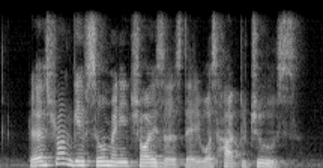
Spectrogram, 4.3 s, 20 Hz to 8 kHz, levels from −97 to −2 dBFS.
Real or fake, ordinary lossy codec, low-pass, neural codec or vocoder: fake; none; 7.2 kHz; codec, 16 kHz, 16 kbps, FreqCodec, smaller model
